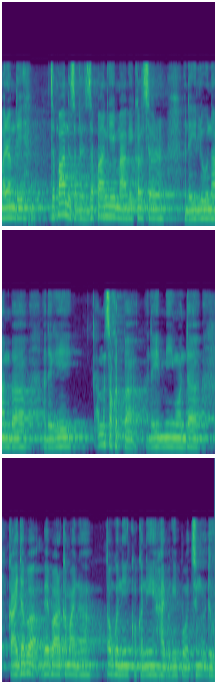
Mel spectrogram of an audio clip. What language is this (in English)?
Manipuri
